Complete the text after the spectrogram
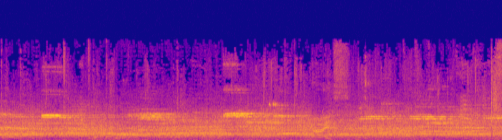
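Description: Many voices chatter and call out in a large echoing hall.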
